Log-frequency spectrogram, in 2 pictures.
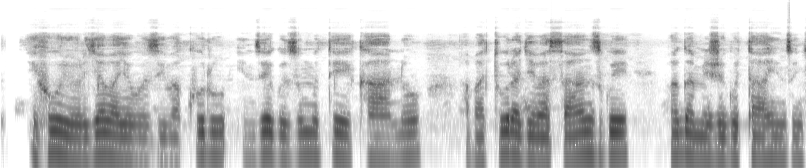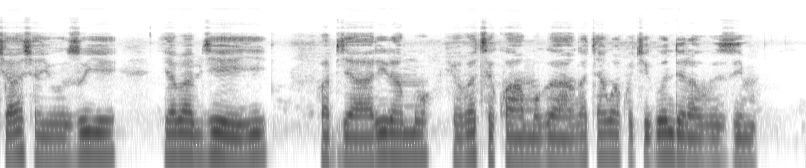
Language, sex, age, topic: Kinyarwanda, male, 25-35, health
